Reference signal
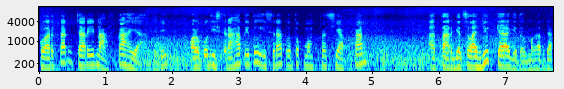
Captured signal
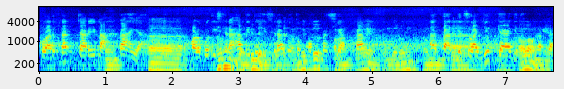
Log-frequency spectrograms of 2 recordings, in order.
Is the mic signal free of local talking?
No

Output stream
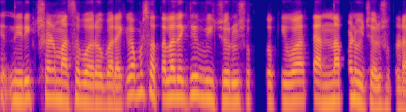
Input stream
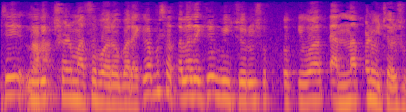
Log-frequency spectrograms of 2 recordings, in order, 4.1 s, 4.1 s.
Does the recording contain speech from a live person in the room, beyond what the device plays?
Yes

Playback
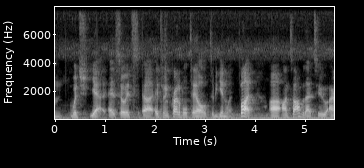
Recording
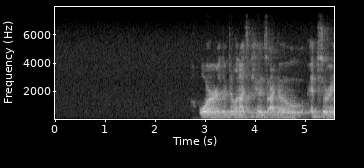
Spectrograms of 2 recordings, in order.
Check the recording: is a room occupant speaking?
Yes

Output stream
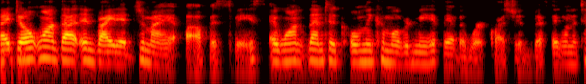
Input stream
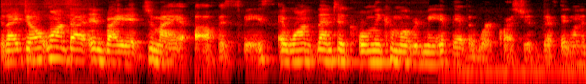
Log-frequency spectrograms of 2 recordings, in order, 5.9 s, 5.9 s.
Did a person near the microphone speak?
No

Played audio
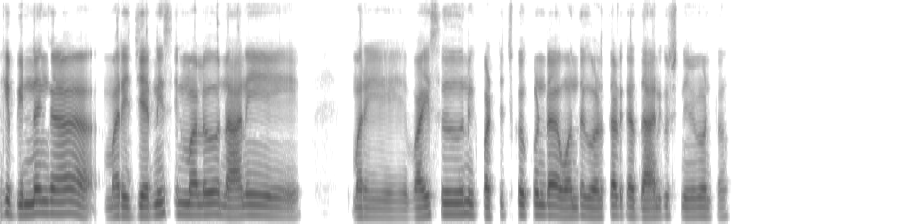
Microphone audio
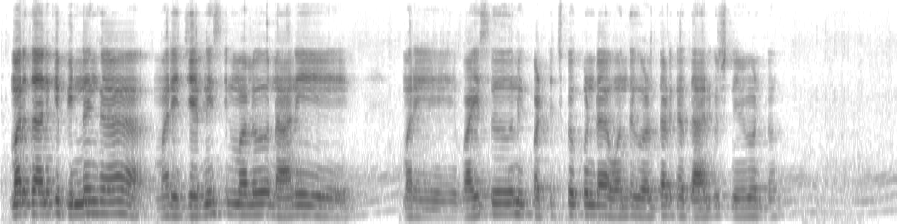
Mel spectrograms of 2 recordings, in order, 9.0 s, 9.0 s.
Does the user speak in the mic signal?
No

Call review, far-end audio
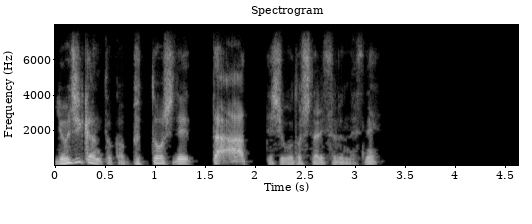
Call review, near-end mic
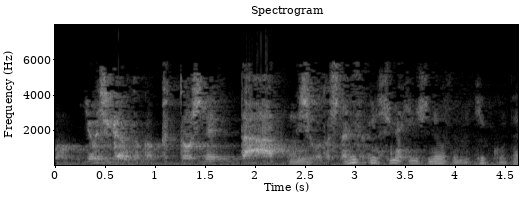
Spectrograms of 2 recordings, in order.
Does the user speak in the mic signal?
Yes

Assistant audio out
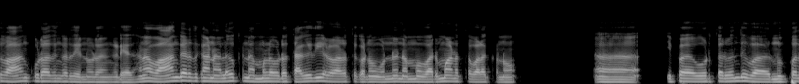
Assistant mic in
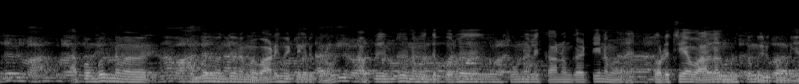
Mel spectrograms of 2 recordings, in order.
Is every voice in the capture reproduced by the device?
No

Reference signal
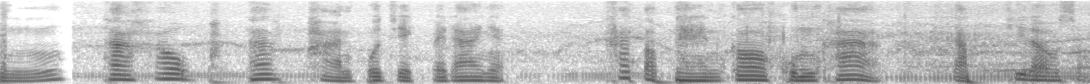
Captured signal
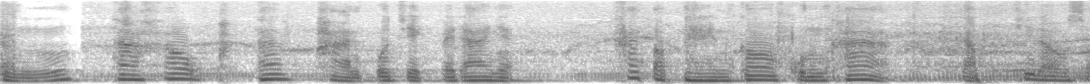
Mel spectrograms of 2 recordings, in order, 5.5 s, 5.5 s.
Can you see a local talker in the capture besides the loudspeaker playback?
No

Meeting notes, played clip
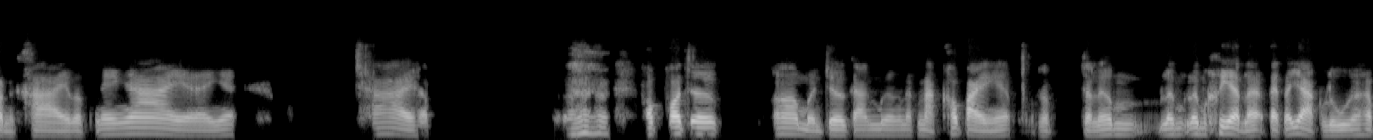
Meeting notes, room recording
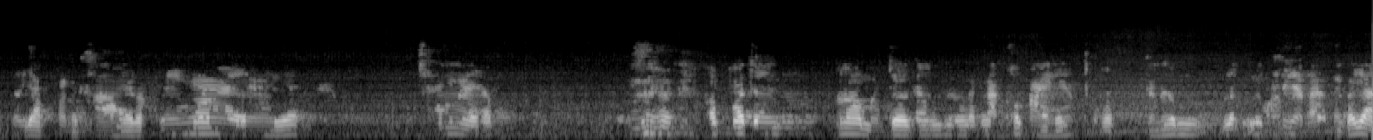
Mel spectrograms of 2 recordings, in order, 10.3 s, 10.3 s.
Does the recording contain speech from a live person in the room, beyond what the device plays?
No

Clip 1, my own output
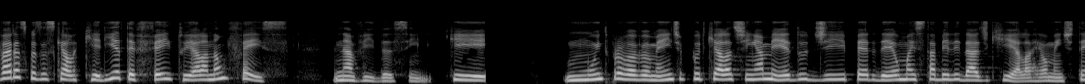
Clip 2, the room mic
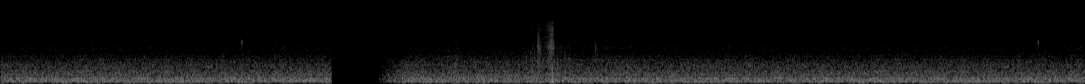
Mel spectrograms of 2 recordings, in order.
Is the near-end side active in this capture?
No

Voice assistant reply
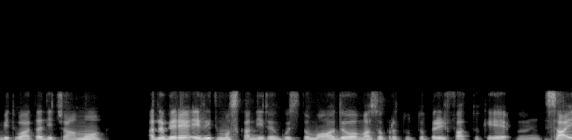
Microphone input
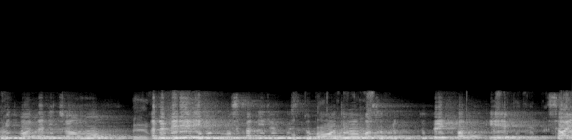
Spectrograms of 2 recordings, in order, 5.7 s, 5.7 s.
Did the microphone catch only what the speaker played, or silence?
No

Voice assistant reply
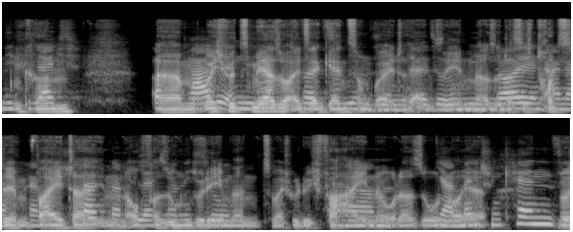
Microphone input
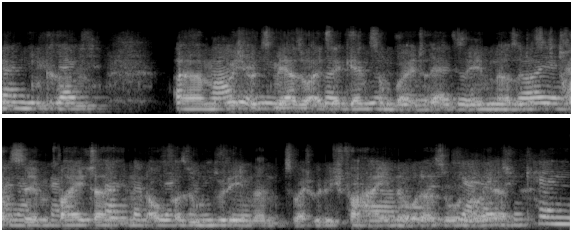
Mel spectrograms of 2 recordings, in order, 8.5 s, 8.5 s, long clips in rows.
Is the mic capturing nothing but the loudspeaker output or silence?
No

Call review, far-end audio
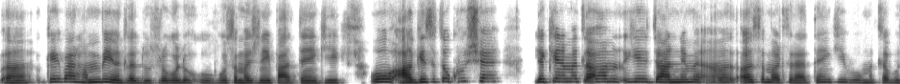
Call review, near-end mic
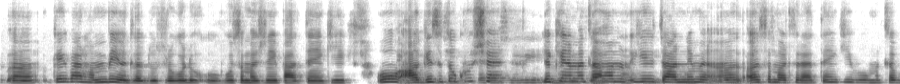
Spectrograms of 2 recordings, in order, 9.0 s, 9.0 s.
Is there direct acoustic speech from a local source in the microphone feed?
Yes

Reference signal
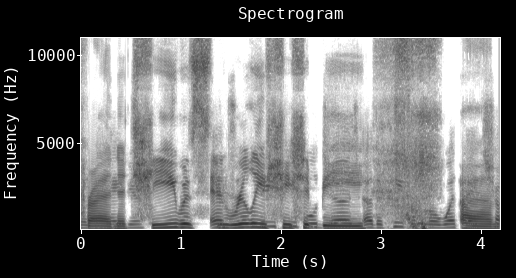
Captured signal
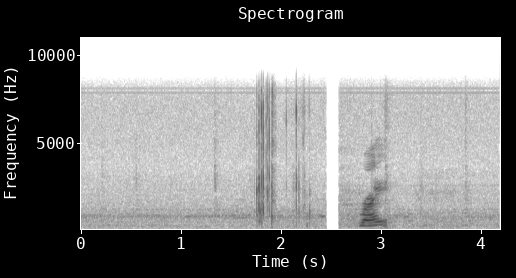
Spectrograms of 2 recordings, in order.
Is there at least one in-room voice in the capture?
Yes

